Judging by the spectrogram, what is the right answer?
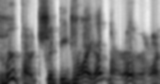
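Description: A man's put-on character voice, fairly high in pitch and fairly slow. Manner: mocking.

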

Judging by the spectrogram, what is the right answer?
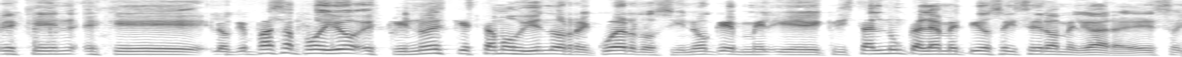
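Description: A man talks at a very fast pace with lively intonation, the sound dry and close with no echo. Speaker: football pundit. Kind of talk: radio football talk show.

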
